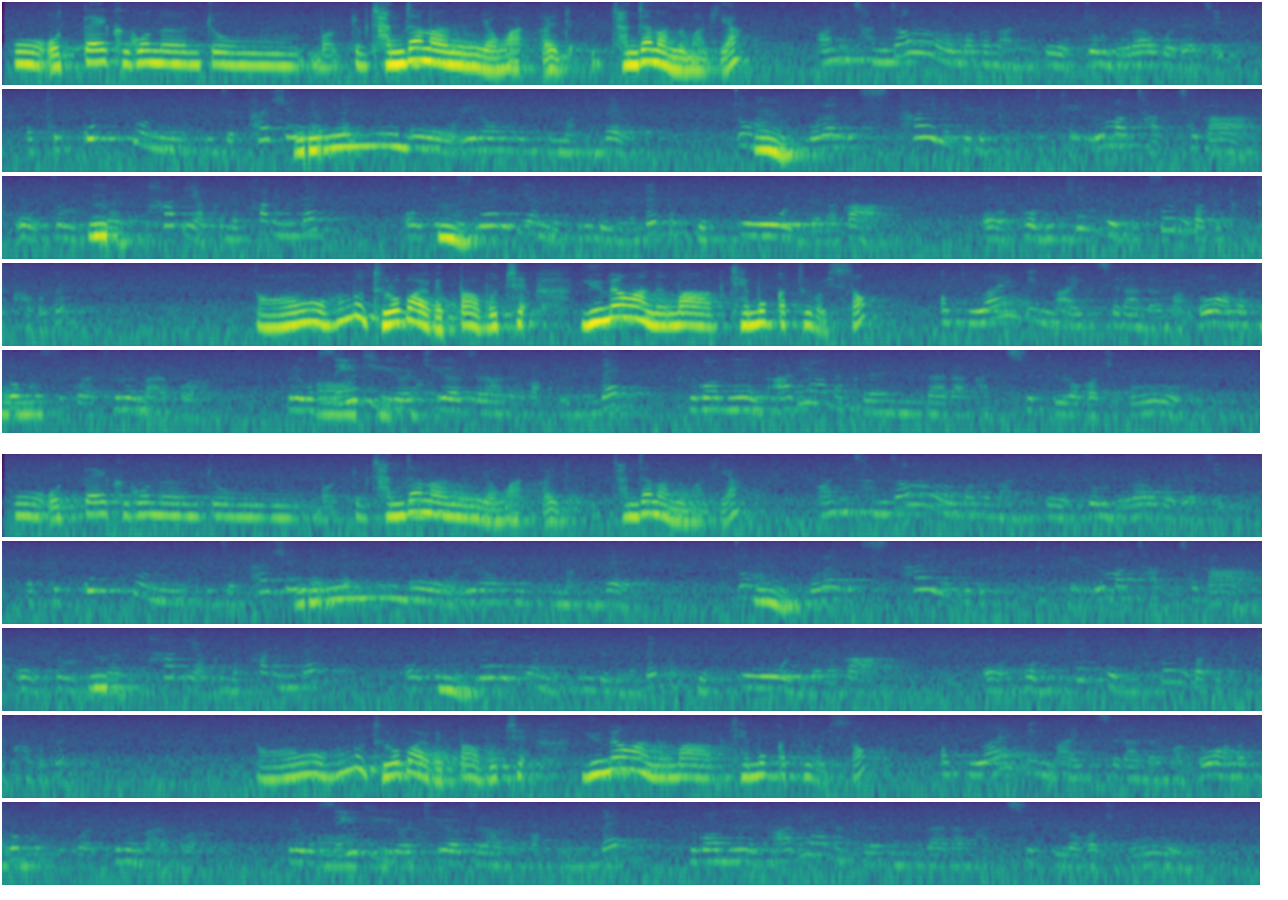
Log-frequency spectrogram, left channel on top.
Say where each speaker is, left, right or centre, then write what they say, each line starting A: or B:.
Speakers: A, on the left (about 35°); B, on the left (about 90°).
A: 어때? 그거는 좀, 막, 좀 잔잔한 영화, 아니, 잔잔한 음악이야?
B: 아니, 잔잔한 음악은 아니고, 좀 뭐라고 해야 되지? 어, 복고풍 이제 80년대?
A: 오,
B: 어, 이런 음악인데, 좀
A: 응,
B: 뭐라 해야 되지? 스타일이 되게 독특해. 음악 자체가, 어, 좀 뭐라
A: 응,
B: 해야 돼? 팝이야. 근데 팝인데, 어, 좀
A: 응.
B: 트렌디한 느낌도 있는데, 또 복고인데다가, 어, 더 위켄드 목소리가 또 독특하거든?
A: 어, 한번 들어봐야겠다. 뭐, 제, 유명한 음악 제목 같은 거 있어?
B: 어, 블라인딩 라이츠라는 음악, 너 아마 들어봤을
A: 오.
B: 거야. 들으면 알 거야. 그리고 Save
A: 아, 진짜.
B: Your Tears라는 음악도 있는데, 그거는 아리아나 그랜다랑 같이 불러가지고,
